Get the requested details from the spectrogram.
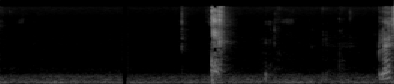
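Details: A sleepy cat gives two short, sharp sneezes over a low, steady room hum.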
